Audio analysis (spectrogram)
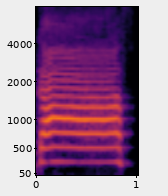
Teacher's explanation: চিকুন আওয়াজে চার আলিফটা নিয়ে উচ্চারণ করতে হবে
